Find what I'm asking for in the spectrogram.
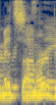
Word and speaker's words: Midsommar: Samar? Samar. – I'm just going to say Midsummer. – Midsummer because it's a play on the word Midsummer. – Okay. It's spelled differently. Midsommar, yeah.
